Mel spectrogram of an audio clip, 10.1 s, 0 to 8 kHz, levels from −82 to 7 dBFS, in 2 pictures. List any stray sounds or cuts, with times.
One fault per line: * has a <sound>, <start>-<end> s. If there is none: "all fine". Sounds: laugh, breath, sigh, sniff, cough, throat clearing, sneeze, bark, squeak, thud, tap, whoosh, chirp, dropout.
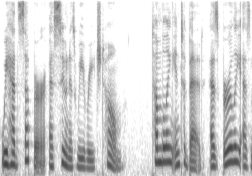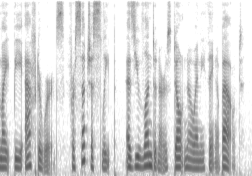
all fine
